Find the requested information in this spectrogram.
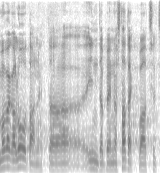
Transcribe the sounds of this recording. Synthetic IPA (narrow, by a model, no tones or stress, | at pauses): mɑvæɡ̥ɑlo̞ːd̪̥ɑne̞t̪ːɑind̪̥ɑbe̞nːɑst̪ɑd̪̥e̞kvɑːt̪selt̪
